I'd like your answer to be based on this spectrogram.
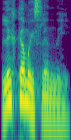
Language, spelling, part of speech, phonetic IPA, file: Russian, легкомысленный, adjective, [lʲɪxkɐˈmɨs⁽ʲ⁾lʲɪn(ː)ɨj], Ru-легкомысленный.ogg
- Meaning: 1. thoughtless, flippant 2. frivolous, flighty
